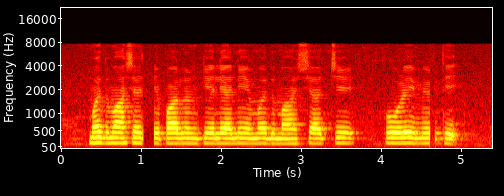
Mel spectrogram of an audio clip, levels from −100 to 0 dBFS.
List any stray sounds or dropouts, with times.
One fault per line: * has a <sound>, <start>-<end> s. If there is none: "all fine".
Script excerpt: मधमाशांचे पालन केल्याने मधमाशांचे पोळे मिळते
* has a dropout, 1.0-1.2 s
* has a dropout, 4.6-4.7 s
